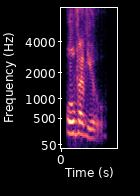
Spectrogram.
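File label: "overview", Indian English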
